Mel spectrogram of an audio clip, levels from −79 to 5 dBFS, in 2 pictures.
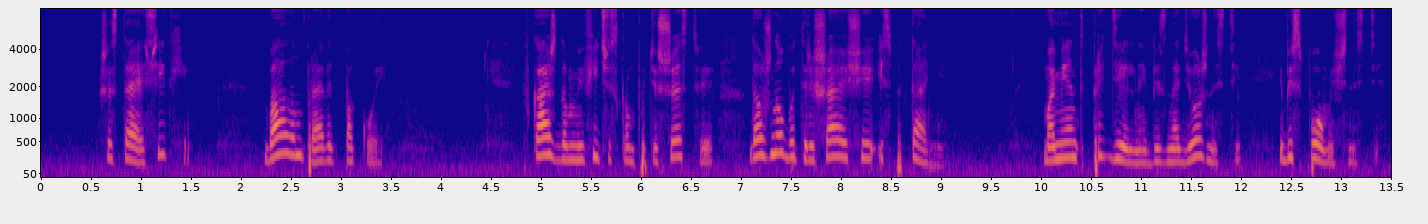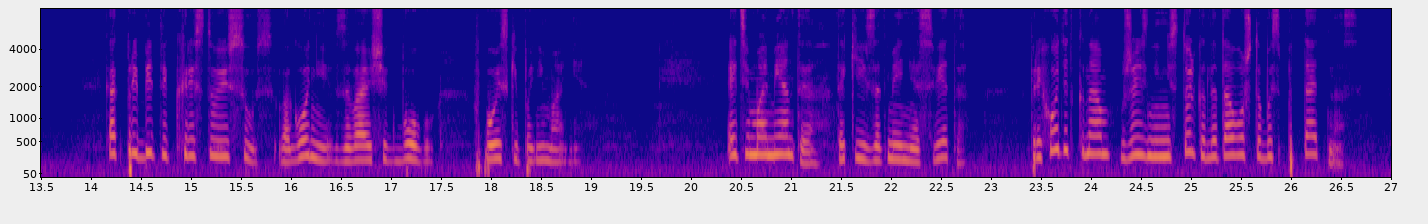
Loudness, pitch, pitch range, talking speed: -32 LUFS, 235 Hz, 200-275 Hz, 105 wpm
